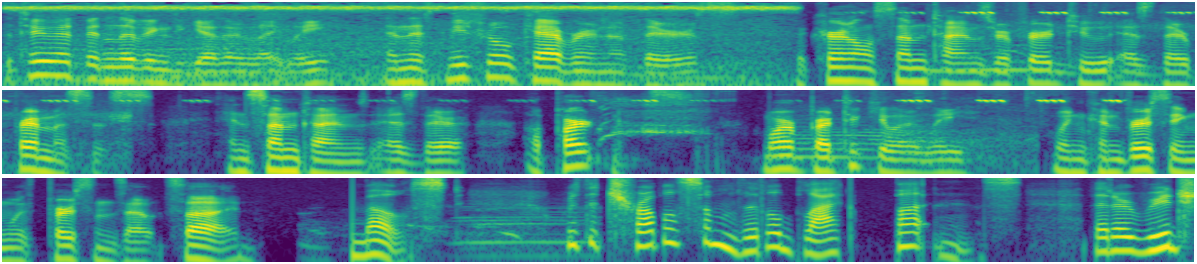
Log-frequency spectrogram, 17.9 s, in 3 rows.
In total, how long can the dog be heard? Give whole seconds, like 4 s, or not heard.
not heard.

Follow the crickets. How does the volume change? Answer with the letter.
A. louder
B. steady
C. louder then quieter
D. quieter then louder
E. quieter
D.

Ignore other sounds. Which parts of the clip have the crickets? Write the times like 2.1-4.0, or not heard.
0.0-11.6.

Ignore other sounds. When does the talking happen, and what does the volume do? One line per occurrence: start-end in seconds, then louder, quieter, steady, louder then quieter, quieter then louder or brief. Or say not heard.
0.0-17.8 steady.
